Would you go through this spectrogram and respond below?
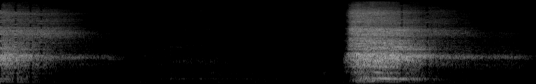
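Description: A forceful open-mouthed exhale with the tongue stuck out during yoga breathing, a loud breathy rush near the end, preceded by an earlier fading exhale and a quiet in-breath.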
